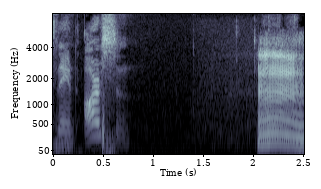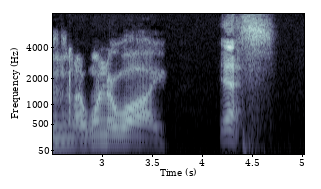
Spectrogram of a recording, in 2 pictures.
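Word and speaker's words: Arsène: his persona has been named and it's named arson hmm i wonder why yes that's spelled a-r-s-e-n-e now now you really can't get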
